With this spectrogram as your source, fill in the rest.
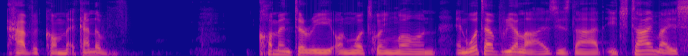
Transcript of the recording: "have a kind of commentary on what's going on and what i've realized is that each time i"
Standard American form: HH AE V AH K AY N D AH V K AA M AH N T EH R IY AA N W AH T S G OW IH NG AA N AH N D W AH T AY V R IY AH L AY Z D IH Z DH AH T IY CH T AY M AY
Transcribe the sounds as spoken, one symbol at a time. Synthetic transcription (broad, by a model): HH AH V AH K AY N D AH V K AA M AH N T EH R IY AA N W AH T S G OW IH NG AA N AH N W AH T AY V R IY AH L AY Z D IH Z DH AH T IY CH T AY M AY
